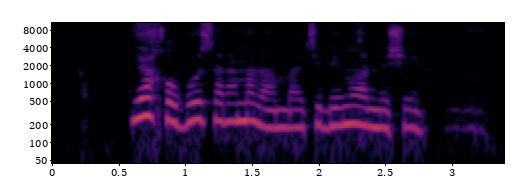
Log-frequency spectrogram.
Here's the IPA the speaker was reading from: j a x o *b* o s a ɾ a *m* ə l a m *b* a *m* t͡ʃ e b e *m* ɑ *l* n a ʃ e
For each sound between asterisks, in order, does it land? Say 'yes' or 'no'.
yes, yes, yes, no, yes, no

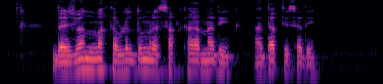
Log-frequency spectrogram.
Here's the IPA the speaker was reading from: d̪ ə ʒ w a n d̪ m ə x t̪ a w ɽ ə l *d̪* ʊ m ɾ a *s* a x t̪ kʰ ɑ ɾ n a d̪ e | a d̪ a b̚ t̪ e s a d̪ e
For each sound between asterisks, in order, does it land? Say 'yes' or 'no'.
yes, yes

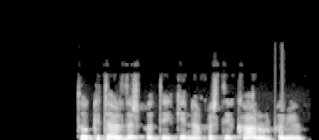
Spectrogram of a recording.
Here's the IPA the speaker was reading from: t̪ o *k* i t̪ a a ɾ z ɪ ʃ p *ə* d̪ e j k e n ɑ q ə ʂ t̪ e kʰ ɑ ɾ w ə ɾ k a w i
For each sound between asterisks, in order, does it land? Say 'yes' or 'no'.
yes, yes

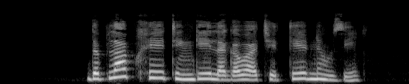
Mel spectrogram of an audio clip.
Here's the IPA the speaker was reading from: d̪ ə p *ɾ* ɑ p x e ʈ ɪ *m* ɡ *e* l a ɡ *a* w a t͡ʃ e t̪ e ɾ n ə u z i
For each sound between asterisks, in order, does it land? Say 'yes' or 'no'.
no, no, yes, yes

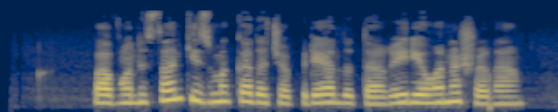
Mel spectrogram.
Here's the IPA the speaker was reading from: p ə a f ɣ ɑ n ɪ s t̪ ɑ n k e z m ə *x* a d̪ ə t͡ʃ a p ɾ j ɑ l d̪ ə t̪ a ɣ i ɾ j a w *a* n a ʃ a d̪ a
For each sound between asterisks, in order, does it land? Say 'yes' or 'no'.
no, yes

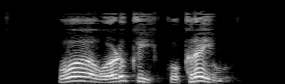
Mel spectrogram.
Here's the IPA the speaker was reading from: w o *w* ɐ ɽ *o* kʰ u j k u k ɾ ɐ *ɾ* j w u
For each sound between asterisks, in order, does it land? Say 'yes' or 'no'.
yes, no, no

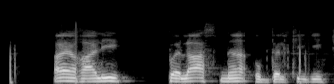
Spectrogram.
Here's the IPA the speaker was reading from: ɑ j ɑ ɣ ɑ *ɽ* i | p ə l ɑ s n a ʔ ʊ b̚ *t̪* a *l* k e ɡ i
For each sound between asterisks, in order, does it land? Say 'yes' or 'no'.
no, no, yes

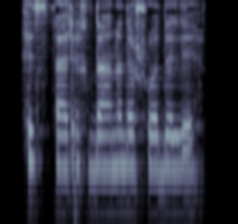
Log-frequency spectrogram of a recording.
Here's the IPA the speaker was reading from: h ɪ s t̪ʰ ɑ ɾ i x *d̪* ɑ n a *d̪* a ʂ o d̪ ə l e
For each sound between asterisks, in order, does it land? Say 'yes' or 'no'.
yes, yes

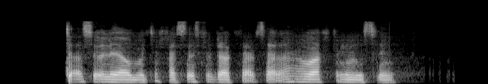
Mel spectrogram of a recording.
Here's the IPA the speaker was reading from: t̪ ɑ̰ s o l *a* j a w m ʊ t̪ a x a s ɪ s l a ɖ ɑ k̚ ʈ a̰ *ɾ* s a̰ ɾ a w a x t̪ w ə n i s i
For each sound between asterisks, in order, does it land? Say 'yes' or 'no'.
yes, yes

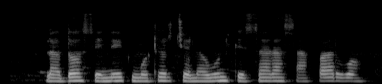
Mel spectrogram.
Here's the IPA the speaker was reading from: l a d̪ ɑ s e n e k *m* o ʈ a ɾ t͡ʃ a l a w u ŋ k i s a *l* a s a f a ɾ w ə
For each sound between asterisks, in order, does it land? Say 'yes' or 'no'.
yes, no

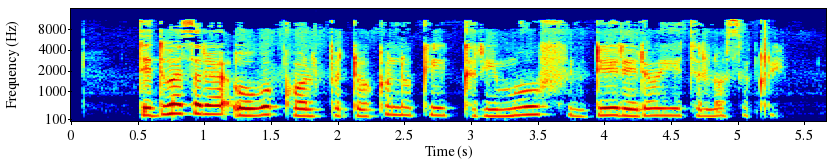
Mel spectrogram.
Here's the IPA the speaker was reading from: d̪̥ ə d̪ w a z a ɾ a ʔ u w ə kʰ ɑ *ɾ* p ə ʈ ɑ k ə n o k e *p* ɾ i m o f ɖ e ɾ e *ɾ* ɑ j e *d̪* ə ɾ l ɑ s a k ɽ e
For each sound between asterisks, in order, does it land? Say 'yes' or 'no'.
no, no, yes, no

